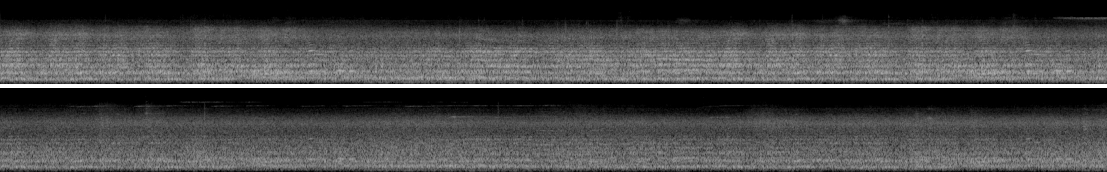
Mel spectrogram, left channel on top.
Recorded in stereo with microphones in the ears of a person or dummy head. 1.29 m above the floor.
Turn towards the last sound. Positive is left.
turn(degrees=45)  # may be behind; listen again after turning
